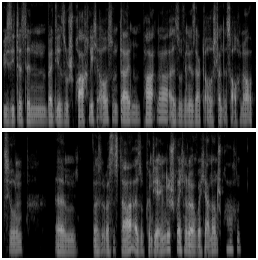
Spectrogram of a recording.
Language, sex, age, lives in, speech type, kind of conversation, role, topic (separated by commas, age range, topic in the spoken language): German, male, 18-19, Germany, conversation, advice, advisor, Soll ich für meinen Partner oder meinen Job in eine andere Stadt oder ins Ausland ziehen?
